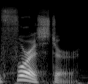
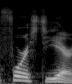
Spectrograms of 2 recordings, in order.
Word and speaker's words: Forestier: her distress Madame Forester it's not Forester it's Forester right somebody helped me with the French pronunciation f o r s t i e r EA Madame Forester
